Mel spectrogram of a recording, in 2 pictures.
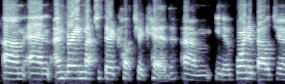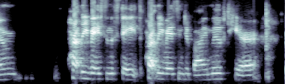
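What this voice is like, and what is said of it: Non-local accent. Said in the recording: “as you can tell from the accent, I didn't grow up here”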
